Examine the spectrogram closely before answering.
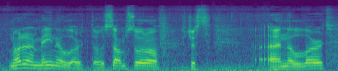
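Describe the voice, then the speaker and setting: Clear outdoor noise sits behind a man with a slightly high-pitched voice. He talks casually, like a reviewer walking through a product's features step by step. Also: animated, normal speed. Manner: explanatory, step by step. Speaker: gadget reviewer. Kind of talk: casual hands-on product demonstration. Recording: loud wind and outdoor ambient noise.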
